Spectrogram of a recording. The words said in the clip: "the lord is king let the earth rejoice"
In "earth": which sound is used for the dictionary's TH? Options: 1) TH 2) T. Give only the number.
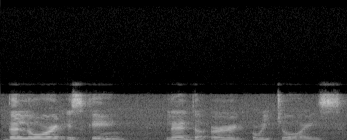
2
